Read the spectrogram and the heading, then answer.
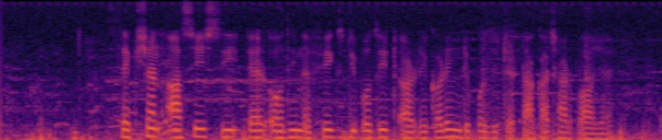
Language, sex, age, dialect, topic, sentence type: Bengali, male, 18-24, Standard Colloquial, banking, statement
